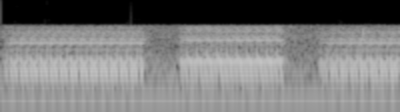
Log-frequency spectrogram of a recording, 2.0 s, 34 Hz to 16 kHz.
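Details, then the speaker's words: Recapped 1963 Westinghouse console three-tube amplifier (50C5 x2, 12AX7, solid-state rectifier) with salvaged speakers, volume nearly full: steady low buzz with brief dips; amplifier passes the buzz test and is fixed. "okay here we are back together Teebs lit up see this passes the buzz test"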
